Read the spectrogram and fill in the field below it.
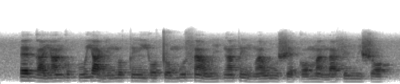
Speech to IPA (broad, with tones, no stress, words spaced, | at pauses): ɛ˧ ɡa˨jã˨˦ɡo˦˨ ku˨˦ja˦˨ɡĩ˨no˧ tĩ˧jo˧ to˧mu˦sã˦˨ wi˨˦ɡã˦tĩ˦˨bã˨˦ wu˦˨ʃɛ˨ kɔ˨˦mã˦˨ na˧si˦mi˧ ʃɔ˧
